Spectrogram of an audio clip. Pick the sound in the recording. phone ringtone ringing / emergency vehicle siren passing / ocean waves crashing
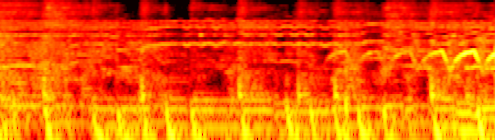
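emergency vehicle siren passing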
